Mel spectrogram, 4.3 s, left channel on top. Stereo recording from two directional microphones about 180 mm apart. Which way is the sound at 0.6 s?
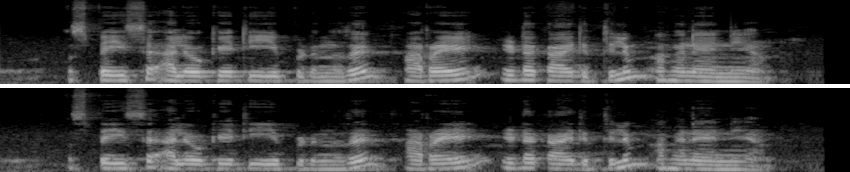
20° left (ahead or behind).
